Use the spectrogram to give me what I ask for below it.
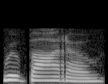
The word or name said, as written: rubato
